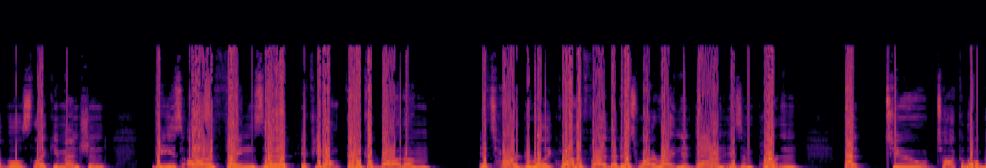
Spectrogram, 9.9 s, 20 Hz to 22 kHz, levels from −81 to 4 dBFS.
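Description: Integer overflow runs through the whole of this speech recording: the loudest peaks crack violently instead of flattening. The signal was driven about 6 dB past full scale, and rather than being held at the ceiling, each sample beyond the integer limit wrapped around to the opposite extreme. A small share of samples, roughly one and a half percent, crosses that limit, and each one becomes a harsh, sharp crack on the loud syllables, far more abrupt than ordinary clipping.

Compressed frames skipped at 1.70 s, just before "are things that if", make the audio jump forward. Around 20 ms of sound is lost, which fits one or more whole coded frames being dropped, either missing from the stream or rejected by the decoder as corrupt.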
